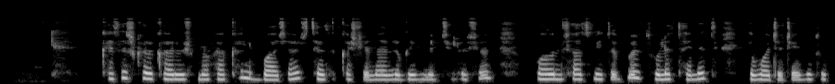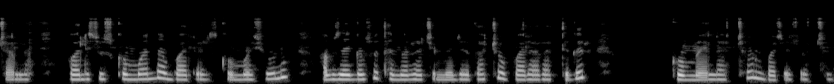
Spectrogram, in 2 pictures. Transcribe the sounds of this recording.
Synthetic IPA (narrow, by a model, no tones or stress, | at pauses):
kʰət̪ʰəʃkʰəɾkʰaɾiwo̞t͡ʃːməkʰakʰːəlbad͡ʒad͡ʒt̪ʰət̪ʰə̥kʰːaʃɛnad̪ɨɾɡojɛmːɨt͡ʃɪləwsiho̞n | b̥ahunsəat̪lit̪ʰɨɨt̪hulət̪ːajnət̪jɛbad͡ʒad͡ʒajnət̪ʰo̞t͡ʃːa̰lːuhu | b̥aləsost̪ɡʼo̞mːanːabalaɾat̪ɡʰʼo̞̰mːasiho̞nu | aβzaɲːasot̪ʰəməɾat͡ʃʼjɛmːad̪əɾɡat͡ʃːɛwbalaɾat̪ːɨɡɨɾ | ɡ̥o̞mːaja̰lːat͡ʃːɛwnbad͡ʒad͡ʒo̞t͡ʃːɪn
